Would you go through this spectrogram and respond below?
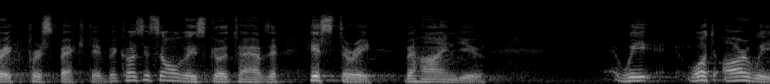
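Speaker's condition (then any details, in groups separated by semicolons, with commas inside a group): No condition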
